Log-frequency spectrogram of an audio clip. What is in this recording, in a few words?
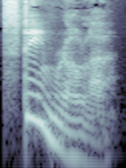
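"steamroller", British English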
